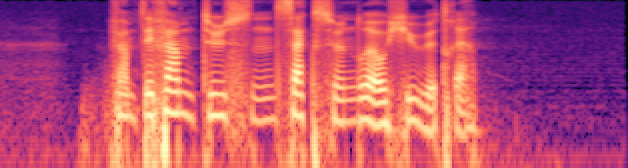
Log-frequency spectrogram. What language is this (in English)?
Norwegian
